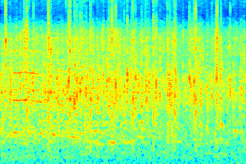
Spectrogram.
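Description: A large crowd claps steadily at a political rally in Chandrapur, loud and continuous, with a few shouts and voices blended into the wash of applause.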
